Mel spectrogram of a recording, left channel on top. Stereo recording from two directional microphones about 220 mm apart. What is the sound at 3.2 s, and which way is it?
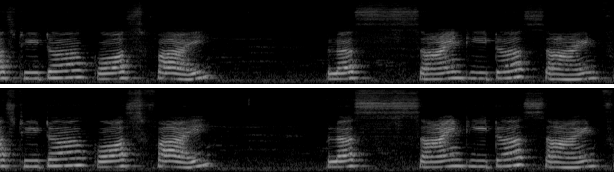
A woman's voice, 15° right (ahead or behind).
